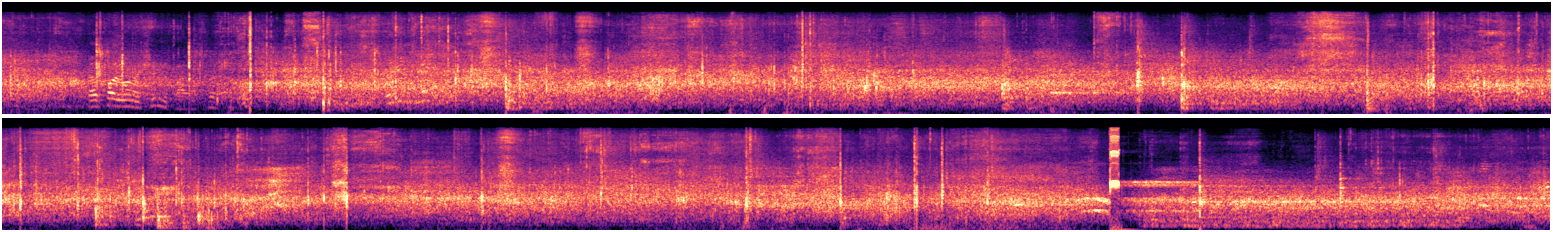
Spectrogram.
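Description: Ice hockey play on an indoor rink heard up close: a steady scraping rush of skate blades on the ice, with frequent short clacks of sticks and puck, and one loud sharp crack near the end.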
